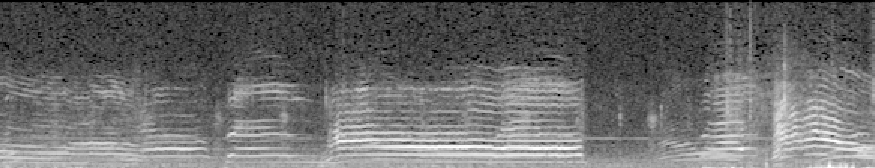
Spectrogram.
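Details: Street cats meowing: a series of clear, drawn-out tonal meows, some rising then falling, several overlapping as if more than one cat calls, with a louder sustained meow in the middle and sharper, rising cries near the end.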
